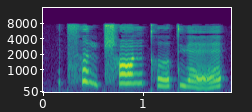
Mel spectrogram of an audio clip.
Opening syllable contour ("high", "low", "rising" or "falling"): falling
